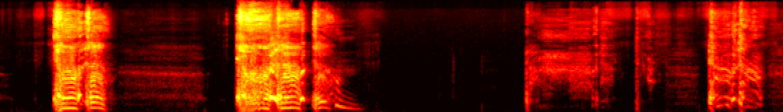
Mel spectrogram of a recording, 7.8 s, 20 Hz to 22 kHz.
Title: #5 - this might be my deepest barking cough yet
